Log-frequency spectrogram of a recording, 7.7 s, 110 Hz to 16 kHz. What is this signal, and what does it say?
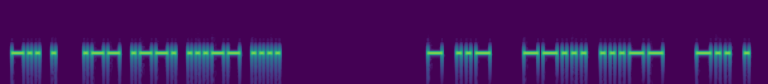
Morse code, heard as a keyed tone, about 31 wpm, 700 Hz. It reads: DE WP3H TU 73 DE
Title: Speed-Racing Common QSO Phrases - 25wpm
